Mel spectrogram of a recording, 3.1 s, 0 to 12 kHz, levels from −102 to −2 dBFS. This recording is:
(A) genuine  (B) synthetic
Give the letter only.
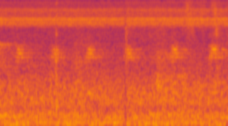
B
